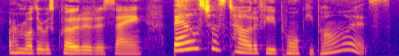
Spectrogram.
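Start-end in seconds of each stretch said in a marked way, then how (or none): 1.7-3.9 drawn-out, higher-pitched Australian quote; Australian accent. Acted. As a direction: quote the mother in broad, slow Australian. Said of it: "I love when you do an accent".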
